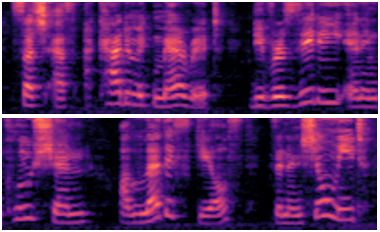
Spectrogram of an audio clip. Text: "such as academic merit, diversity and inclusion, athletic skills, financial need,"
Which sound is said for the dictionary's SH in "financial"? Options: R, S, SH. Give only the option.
SH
